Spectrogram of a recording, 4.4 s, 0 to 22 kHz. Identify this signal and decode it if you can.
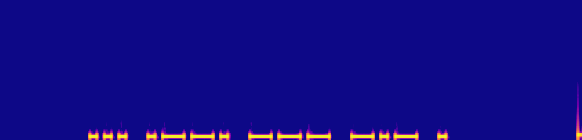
Morse code, heard as a keyed tone, about 22 wpm, 700 Hz. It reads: SPOKE
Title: Sentences from Top 1200 Words - New Word Drill - 22wpm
